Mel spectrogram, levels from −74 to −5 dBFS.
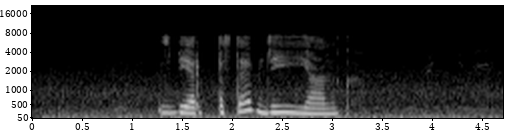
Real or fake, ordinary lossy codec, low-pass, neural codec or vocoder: real; MP3, 64 kbps; 7.2 kHz; none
